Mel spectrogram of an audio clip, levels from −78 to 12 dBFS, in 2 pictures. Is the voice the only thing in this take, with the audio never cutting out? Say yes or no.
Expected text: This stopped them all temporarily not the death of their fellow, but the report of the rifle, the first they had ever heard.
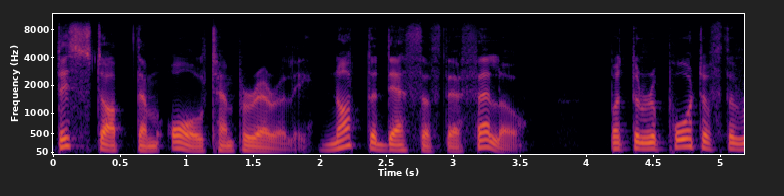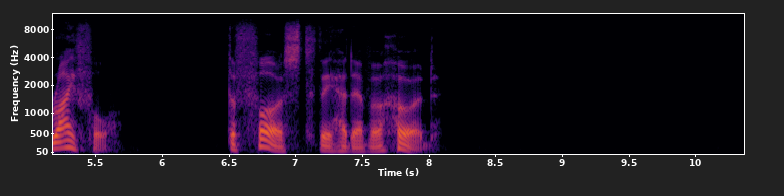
yes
